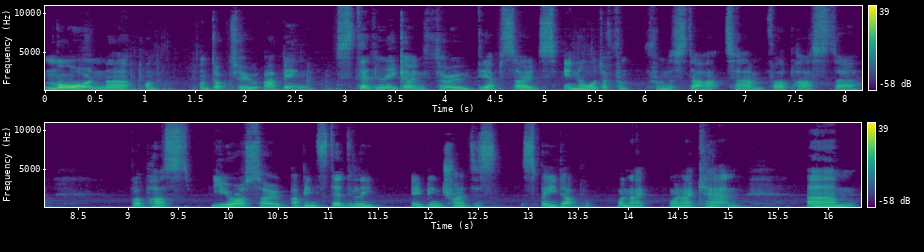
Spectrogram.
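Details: Adult man who describes himself as slightly stammering, heard in natural conversational speech with part-word and word repetitions; stuttering.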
